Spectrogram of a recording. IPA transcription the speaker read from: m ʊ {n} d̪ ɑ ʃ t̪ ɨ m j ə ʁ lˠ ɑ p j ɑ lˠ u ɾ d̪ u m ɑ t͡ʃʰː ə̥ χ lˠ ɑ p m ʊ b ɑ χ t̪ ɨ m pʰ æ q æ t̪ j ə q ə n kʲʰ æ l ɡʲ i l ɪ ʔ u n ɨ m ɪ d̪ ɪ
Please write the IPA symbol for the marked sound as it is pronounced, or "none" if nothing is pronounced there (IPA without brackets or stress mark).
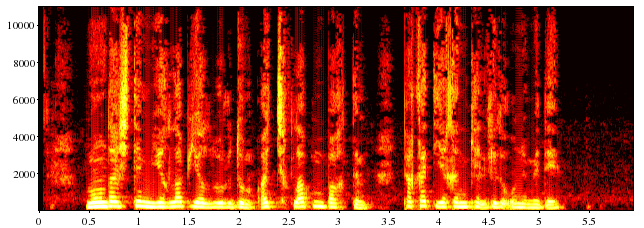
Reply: ŋ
